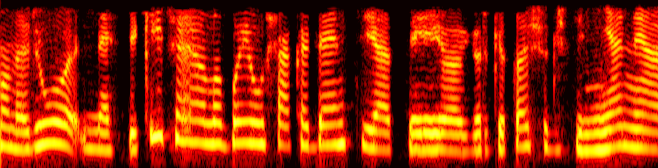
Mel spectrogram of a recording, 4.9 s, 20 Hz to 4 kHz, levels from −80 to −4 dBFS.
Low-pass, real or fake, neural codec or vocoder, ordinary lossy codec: 3.6 kHz; fake; codec, 16 kHz, 16 kbps, FreqCodec, larger model; MP3, 32 kbps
